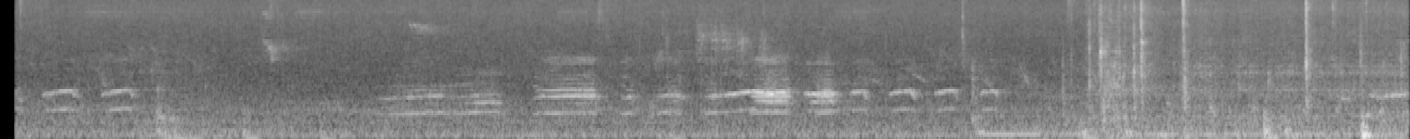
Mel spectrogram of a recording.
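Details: Chickens, large and small, rushing out of their coop into a garden in the morning: a run of repeated clucking notes over steady background noise, followed by clatters and knocks.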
